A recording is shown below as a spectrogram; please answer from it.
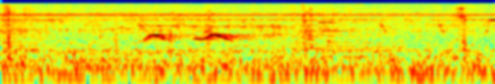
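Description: Two short rising bird chirps close together about a second in, over a faint steady high-pitched insect drone.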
